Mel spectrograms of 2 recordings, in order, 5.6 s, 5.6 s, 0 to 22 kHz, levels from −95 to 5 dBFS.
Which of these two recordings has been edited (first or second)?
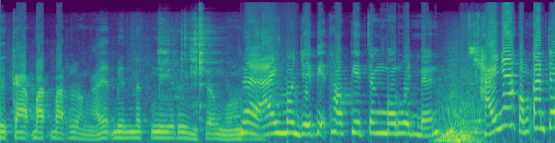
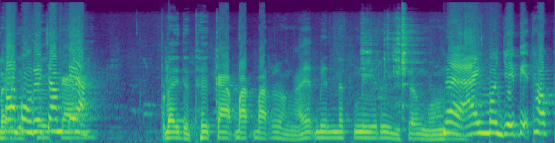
first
